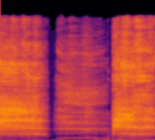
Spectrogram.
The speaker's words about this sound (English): I try not to make undue noise. Tone down your mouth breathing, would you? Jeez.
